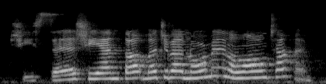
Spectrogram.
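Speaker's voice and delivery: a hint of a man's put-on voice; lightly voiced Barney. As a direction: report it flatly to her. Barney voiced in different timbre.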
